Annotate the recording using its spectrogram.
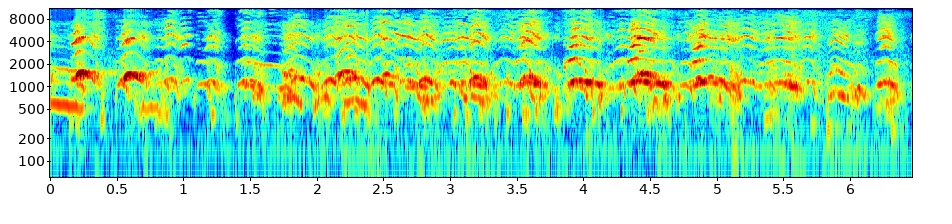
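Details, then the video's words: Hovawart puppies out on an open deck for the first time, exploring; a chorus of high squeaky yelps and whines repeated rapidly, several pups overlapping. "Hovawart puppies out on the deck for the first time."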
